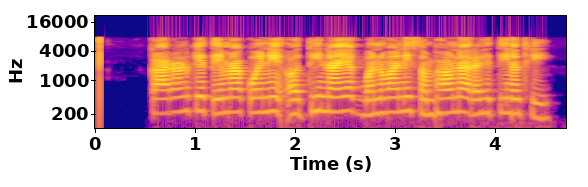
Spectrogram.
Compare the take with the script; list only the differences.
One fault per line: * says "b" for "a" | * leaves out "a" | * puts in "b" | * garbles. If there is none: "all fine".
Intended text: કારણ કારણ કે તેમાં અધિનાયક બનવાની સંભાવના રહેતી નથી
* leaves out "કારણ"
* puts in "કોઈની"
